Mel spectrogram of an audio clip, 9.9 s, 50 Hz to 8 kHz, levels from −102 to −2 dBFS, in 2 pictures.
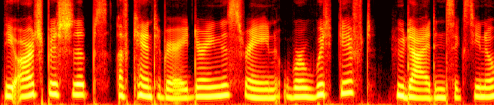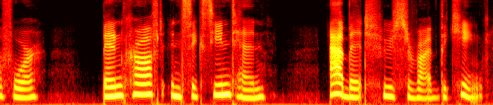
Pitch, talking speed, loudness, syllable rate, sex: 220 Hz, 145 wpm, -21 LUFS, 4.7 syllables/s, female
